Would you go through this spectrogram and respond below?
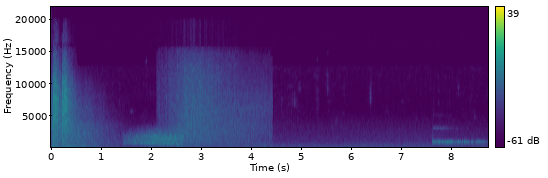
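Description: Naval guns firing in the video game Atlantic Fleet: a sharp, loud blast at the start followed by rushing noise and a long fading rumble, then a faint tonal ping near the end.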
